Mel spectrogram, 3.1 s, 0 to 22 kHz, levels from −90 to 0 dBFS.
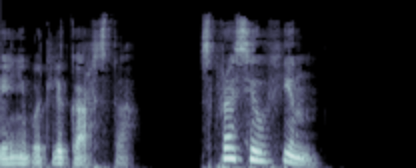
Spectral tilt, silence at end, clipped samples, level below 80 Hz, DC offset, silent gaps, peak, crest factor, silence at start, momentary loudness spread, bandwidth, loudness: -5 dB/octave; 0.75 s; under 0.1%; -44 dBFS; under 0.1%; 1.12-1.49 s; -2 dBFS; 20 dB; 0 s; 13 LU; 15.5 kHz; -20 LUFS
